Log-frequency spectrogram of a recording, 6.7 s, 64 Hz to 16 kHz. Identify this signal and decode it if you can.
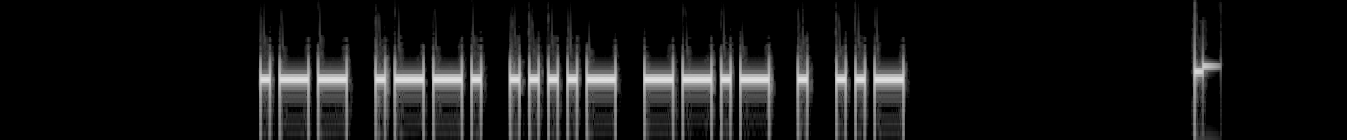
Morse code, heard as a keyed tone, about 25 wpm, 700 Hz. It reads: WP4QEU
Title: USA Call Signs Repeated 3x 25wpm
